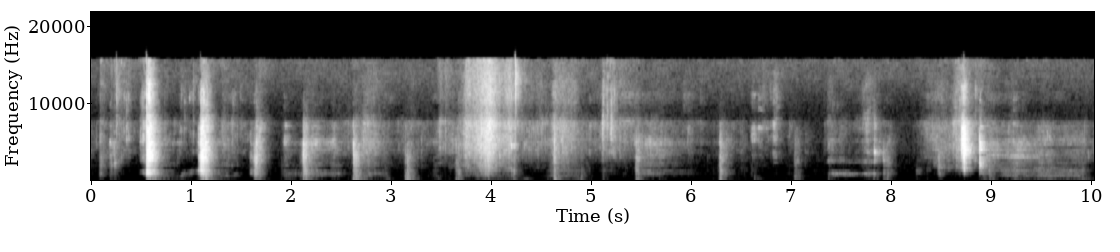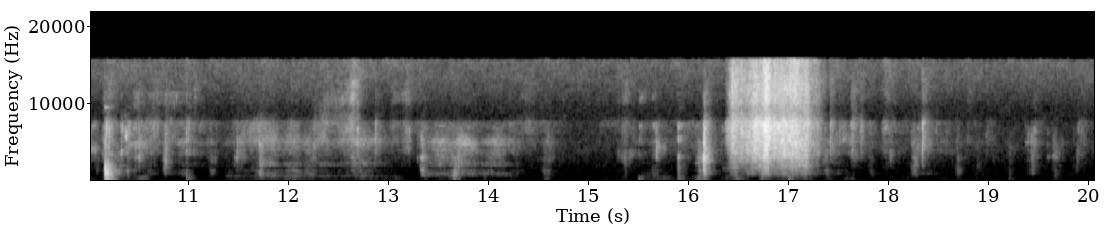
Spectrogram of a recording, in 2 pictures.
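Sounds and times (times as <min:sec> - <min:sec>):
crunching and chewing clay: 0:00.0 - 0:09.1.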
